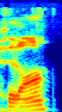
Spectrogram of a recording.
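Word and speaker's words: HO99O9: First one, musically, I recommend that you go check out Horror. Literally, it's spelled HO9909.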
